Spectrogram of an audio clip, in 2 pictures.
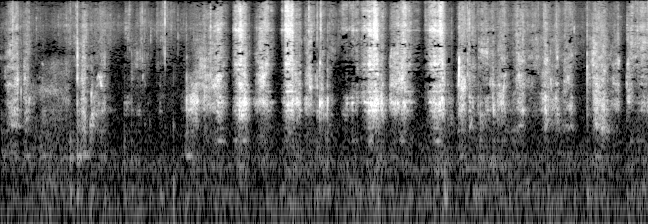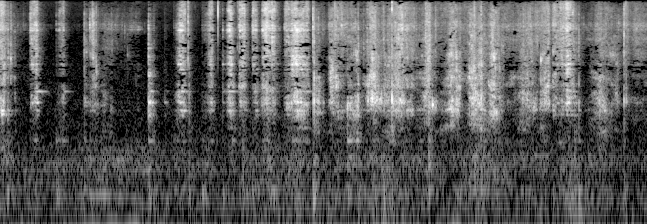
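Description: A small plastic spoon stirring a liquid drink mixture of water, lentils, lemon slices, cinnamon and cumin in a small saucepan, faintly scraping against the pot in many quick, irregular strokes. The stirring is meant to work the cinnamon into the water, since it does not mix in easily.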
